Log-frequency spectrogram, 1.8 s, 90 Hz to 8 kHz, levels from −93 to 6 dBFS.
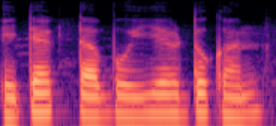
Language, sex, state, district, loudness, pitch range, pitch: Bengali, male, West Bengal, Alipurduar, -17 LUFS, 130-145 Hz, 140 Hz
